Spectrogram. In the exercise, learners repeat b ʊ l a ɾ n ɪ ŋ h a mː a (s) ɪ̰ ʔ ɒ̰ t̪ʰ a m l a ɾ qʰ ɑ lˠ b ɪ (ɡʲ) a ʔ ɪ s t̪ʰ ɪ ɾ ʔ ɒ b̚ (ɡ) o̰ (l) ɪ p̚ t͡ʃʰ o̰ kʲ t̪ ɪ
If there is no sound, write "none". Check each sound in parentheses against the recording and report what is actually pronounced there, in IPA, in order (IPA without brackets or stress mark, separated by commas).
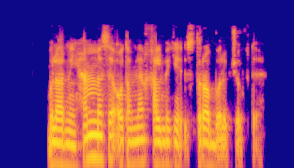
s, ɡʲ, b, l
